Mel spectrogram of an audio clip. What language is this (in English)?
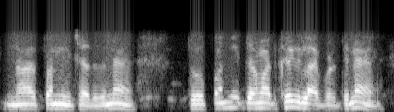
Maithili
